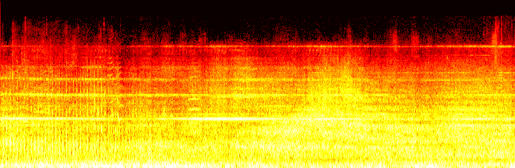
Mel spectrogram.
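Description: Gazelle test helicopter from Boscombe Down, fitted with a nose probe, flying at the Parco Victory Festival air display; steady rotor and engine drone holds throughout, fairly distant and even, with no voices.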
